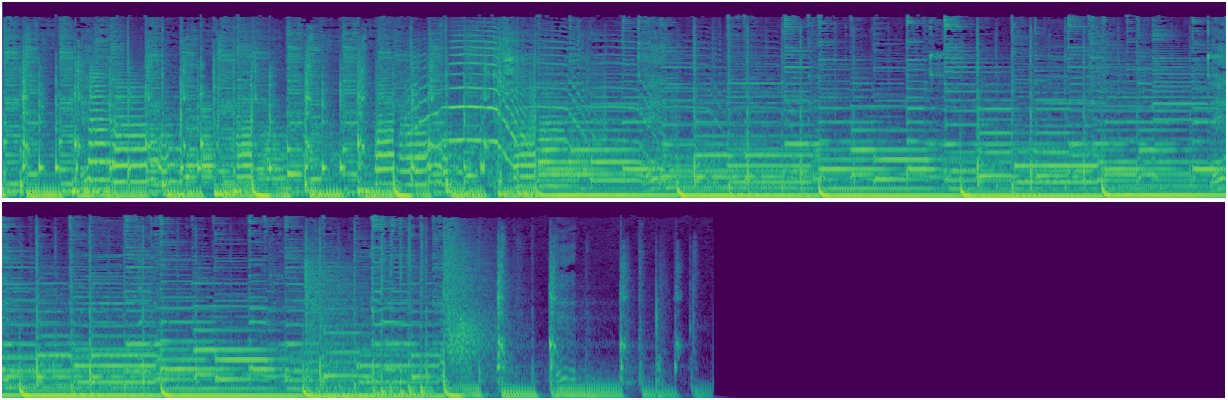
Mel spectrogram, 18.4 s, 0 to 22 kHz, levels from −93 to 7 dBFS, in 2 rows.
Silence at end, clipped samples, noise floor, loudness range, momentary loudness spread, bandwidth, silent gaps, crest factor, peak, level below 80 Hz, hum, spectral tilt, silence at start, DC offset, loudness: 3.95 s; under 0.1%; -30 dBFS; 10 LU; 9 LU; 17 kHz; none; 12 dB; 0 dBFS; -14 dBFS; none; -5.5 dB/octave; 0 s; under 0.1%; -12 LUFS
